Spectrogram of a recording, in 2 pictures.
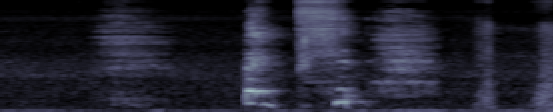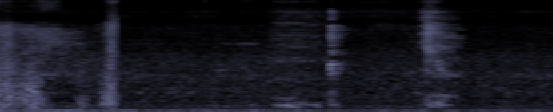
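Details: Sneezing during a bad allergy day: a soft sneeze followed by sniffing and quieter breathy bursts in a quiet room.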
